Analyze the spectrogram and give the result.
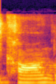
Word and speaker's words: Khong: You know, my first name is Kong, last name is Shong, first name is spelled K-H-O-N-G, last name is X as in X-ray, I-O-N-G.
